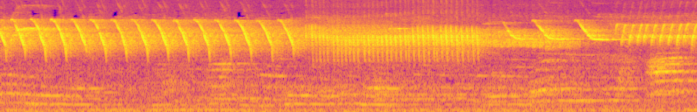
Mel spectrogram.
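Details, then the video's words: Timbrado canary in song for training other birds: a quick series of descending sweeps, then a sustained buzzy tone and a few longer falling whistles. "TIMBRADO canary singing - Timbrado canary's most powerful song for training / canary training song"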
